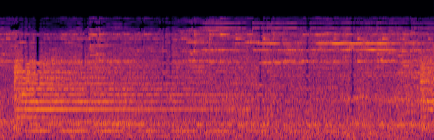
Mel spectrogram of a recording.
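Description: Big Ben, the Great Bell in the Palace of Westminster clock tower, struck once by its hammer just after the start. It rings on with many overtones, dying away slowly, and the next stroke falls right at the end, about four seconds later.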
